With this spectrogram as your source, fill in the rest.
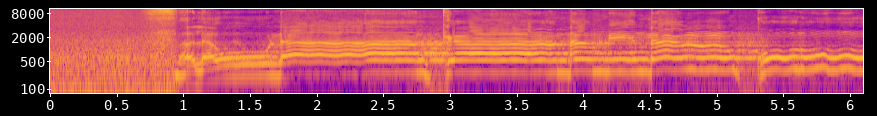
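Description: A man chants in a long, drawn-out melodic call through a loudspeaker, with echo.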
